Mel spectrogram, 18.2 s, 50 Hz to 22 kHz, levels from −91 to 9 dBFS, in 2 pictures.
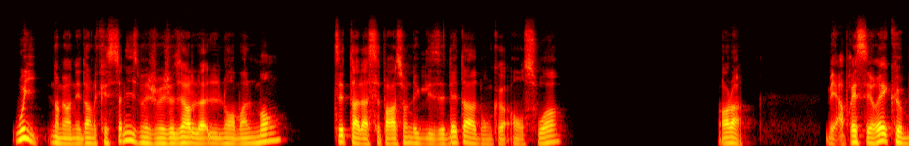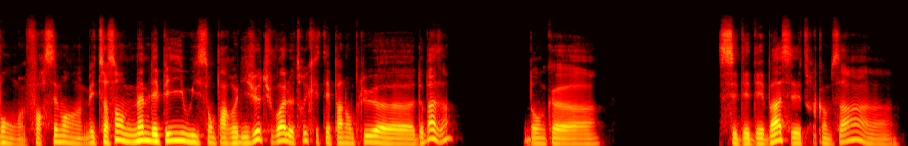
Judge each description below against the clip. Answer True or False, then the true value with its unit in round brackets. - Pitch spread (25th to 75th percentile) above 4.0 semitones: True (4.9 semitones)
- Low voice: True (115 Hz)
